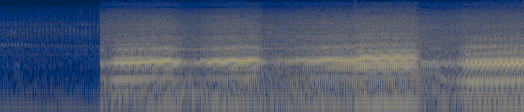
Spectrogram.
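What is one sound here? A sports car engine revs loudly as it accelerates.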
